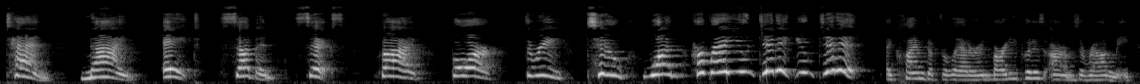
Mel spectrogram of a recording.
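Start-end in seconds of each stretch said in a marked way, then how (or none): 0.0-6.8 countdown climbing steadily in pitch and excitement; counting out loud. A narrator's reading. Coach counting down the last seconds, building excitement. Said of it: "Marty counted out loud". 6.9-8.6 very high, loud cheering; jubilant. A narrator's reading. Coach cheering as Sheila finishes, jubilant. Coach celebrates her success.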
